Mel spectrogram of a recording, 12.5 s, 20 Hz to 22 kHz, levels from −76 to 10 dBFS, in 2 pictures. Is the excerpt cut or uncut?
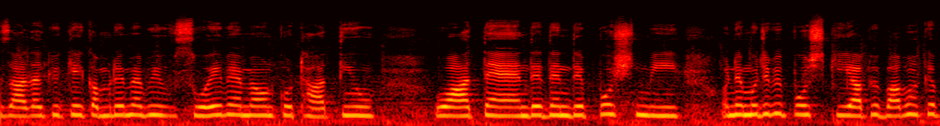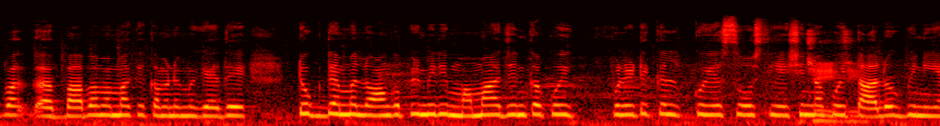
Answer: uncut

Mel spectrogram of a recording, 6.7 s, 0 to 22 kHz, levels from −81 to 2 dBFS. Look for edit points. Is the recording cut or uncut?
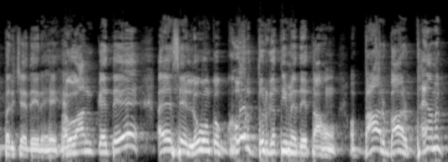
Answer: cut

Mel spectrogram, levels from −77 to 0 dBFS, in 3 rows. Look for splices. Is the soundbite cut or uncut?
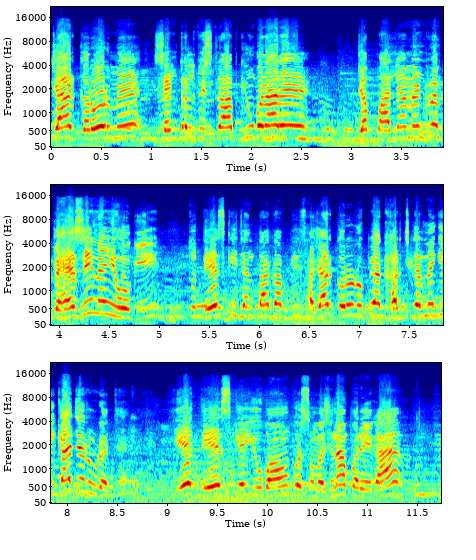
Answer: uncut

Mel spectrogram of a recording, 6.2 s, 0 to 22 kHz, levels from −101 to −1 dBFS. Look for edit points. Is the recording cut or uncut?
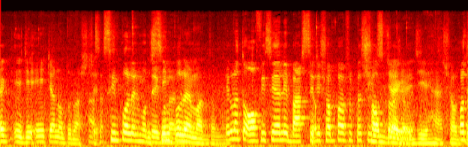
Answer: uncut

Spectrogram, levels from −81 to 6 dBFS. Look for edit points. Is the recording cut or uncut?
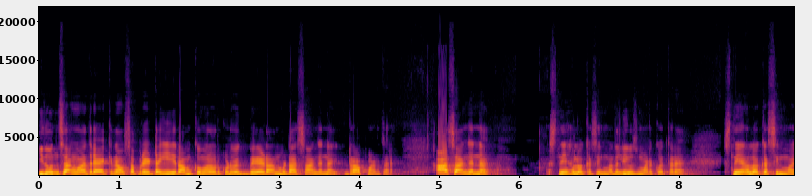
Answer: uncut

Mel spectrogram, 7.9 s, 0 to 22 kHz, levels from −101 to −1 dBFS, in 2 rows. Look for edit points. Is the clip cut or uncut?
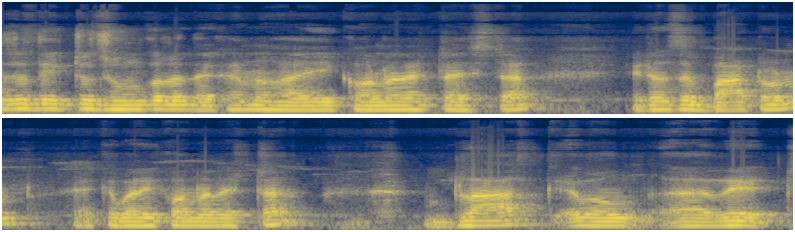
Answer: uncut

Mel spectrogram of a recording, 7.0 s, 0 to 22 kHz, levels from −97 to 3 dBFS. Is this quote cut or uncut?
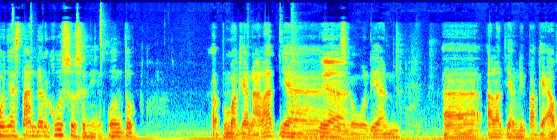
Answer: uncut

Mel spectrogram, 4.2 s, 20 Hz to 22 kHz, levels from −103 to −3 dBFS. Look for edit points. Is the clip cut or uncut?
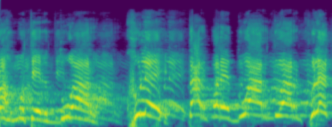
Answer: uncut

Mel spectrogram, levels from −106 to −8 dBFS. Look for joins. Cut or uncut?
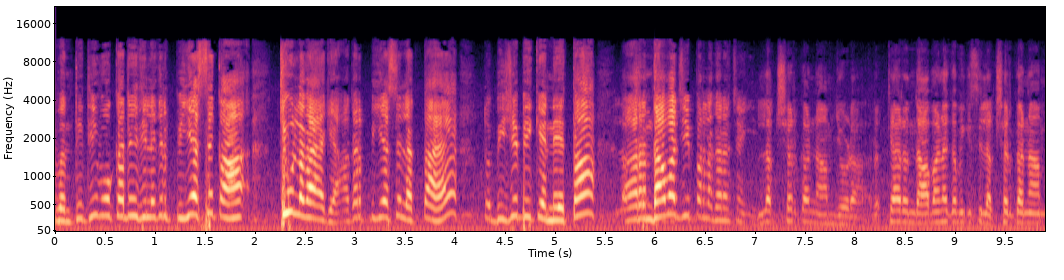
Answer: uncut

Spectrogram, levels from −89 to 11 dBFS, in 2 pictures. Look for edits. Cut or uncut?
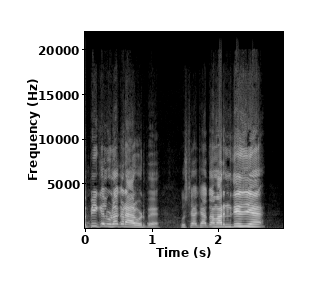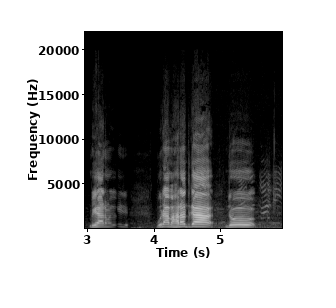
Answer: cut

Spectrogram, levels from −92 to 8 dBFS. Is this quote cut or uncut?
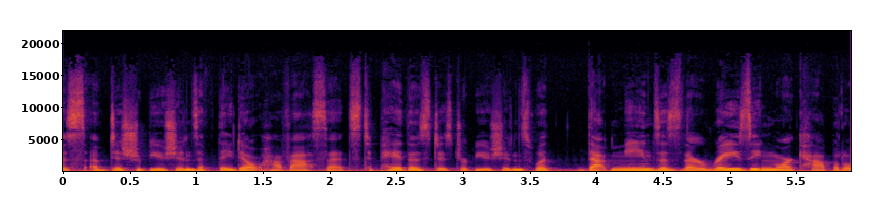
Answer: uncut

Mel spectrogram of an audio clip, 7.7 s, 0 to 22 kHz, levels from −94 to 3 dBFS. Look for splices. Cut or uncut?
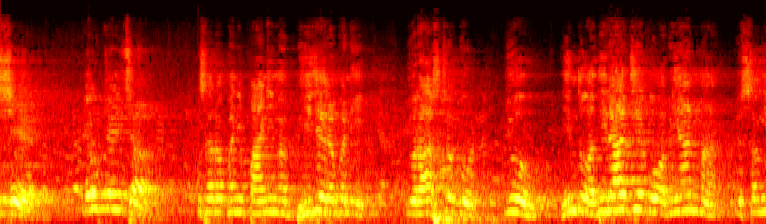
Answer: cut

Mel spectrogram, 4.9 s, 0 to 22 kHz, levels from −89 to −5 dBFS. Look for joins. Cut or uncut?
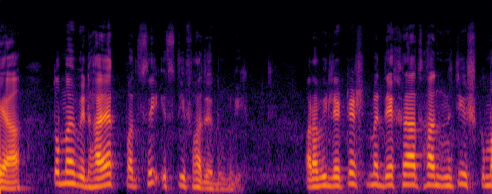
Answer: uncut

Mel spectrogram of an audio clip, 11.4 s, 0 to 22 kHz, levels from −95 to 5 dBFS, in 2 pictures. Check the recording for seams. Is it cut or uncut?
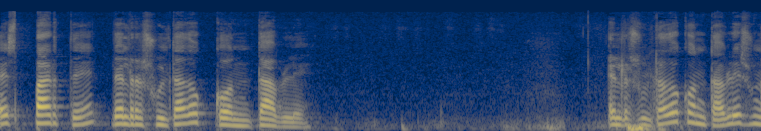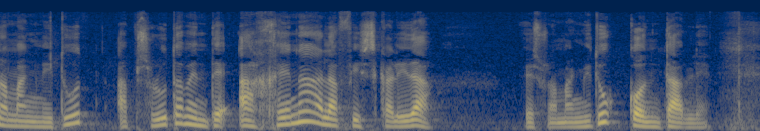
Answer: uncut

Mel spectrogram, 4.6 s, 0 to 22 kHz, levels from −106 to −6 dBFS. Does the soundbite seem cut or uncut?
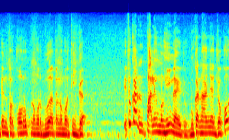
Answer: uncut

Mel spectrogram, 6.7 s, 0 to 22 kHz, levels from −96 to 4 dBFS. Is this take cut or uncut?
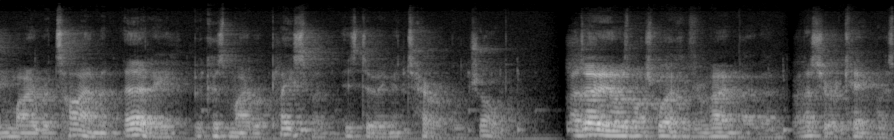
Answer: cut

